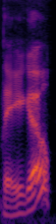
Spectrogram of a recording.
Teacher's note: Notice how the energy, the stress kind of builds towards go, and the pitch goes up on go. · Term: stress and pitch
